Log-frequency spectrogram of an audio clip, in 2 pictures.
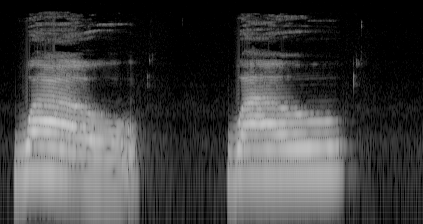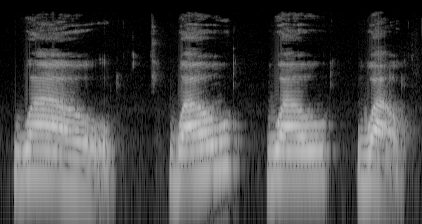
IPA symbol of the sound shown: woʊ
